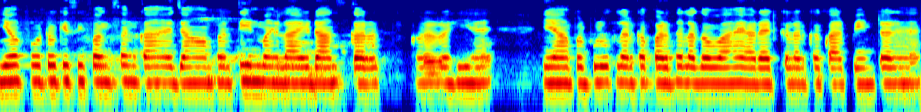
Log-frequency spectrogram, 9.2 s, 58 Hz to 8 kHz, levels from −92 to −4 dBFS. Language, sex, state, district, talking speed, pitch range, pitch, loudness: Hindi, female, Bihar, Vaishali, 200 wpm, 210-220 Hz, 215 Hz, -17 LUFS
